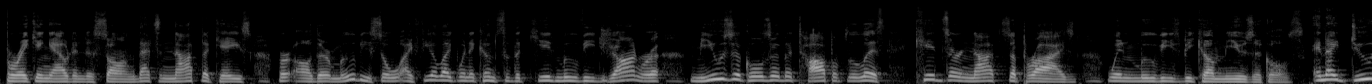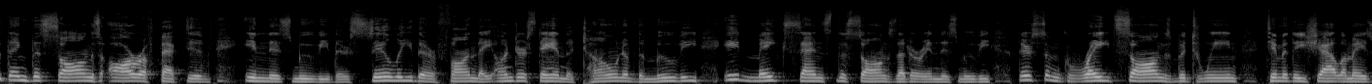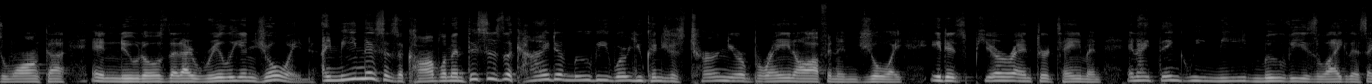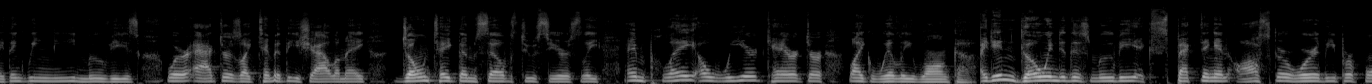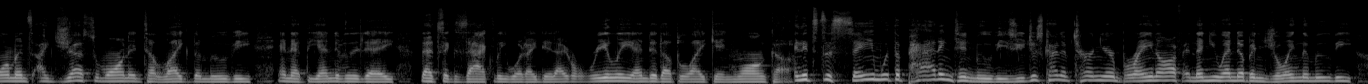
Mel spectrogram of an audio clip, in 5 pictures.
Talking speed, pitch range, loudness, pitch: 180 wpm, 135-170 Hz, -31 LUFS, 150 Hz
